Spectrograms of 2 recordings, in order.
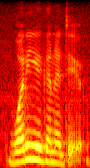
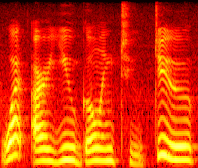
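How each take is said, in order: First: The words run together quickly, like whata ya gonna. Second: Every word is said fully and carefully. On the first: The speaker calls it right. "we pronounce this very quickly also" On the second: The speaker calls it wrong.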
